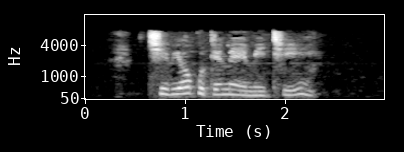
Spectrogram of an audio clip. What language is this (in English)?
Ganda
